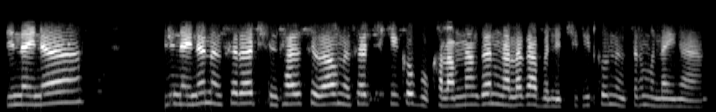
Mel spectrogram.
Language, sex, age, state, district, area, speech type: Bodo, female, 18-30, Assam, Chirang, urban, conversation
